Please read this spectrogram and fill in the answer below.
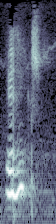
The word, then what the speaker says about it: Henriques: É Sean Paul Ryan Francis Henriques. Que chique. – Henrique. – Henriques, exatamente como se escreve em português.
